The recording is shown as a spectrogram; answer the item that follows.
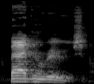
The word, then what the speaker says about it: Baton Rouge: Baton Rouge. Baton Rouge. Baton Rouge is the capital of Louisiana. It's actually the fourth. The pronunciation of the city, locals tend to pronounce it Baton Rouge or Baton Rouge.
